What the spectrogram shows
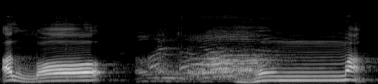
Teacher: ہاں حلق سے ادا ہوگی اور میم کے اوپر کیا ہوگا؟ غنہ ہوگا۔ نون میم مشدد پہ غنہ ہوتا ہے۔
